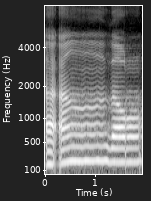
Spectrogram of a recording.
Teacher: Jangan dibuka mulutnya terlalu lebar ya, tapi anzar. Cukup ra-nya itu dinaikkan ke atas ujung lidahnya hampir menempel dengan langit bagian tengah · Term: ra sukun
